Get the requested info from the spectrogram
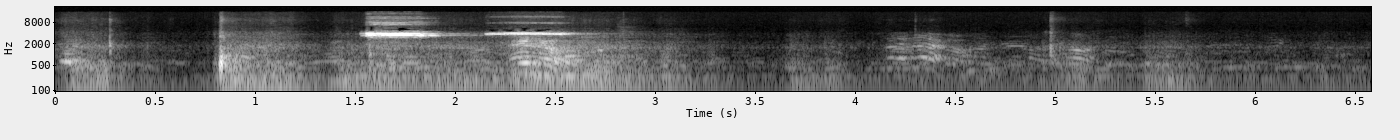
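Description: Two short blasts of a referee's whistle, under a man's voice.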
